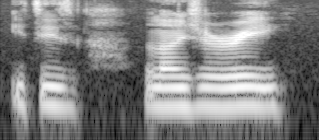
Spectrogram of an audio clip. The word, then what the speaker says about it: lingerie: So, I'm just telling you, in case I've been pronouncing lingerie, it's not lingerie, it is lingerie.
